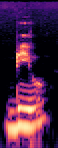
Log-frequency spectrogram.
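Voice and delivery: ब्यू as one separate syllable; syllable demo. Shown as a demonstration. Teacher isolating a syllable for learners, ब्यू said on its own. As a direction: say ब्यू alone, the first beat of beautiful. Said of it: "ये एक syllable हो गया".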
